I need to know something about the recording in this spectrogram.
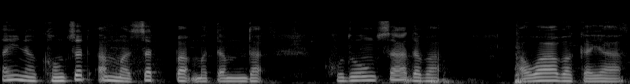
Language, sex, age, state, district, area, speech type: Manipuri, male, 45-60, Manipur, Tengnoupal, rural, spontaneous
